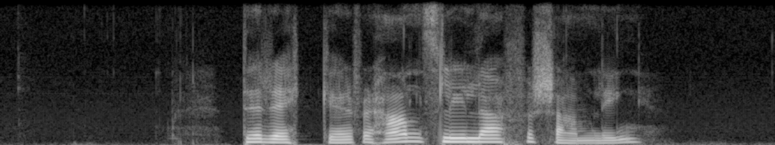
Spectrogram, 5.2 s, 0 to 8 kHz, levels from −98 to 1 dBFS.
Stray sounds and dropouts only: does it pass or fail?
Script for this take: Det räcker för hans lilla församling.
pass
